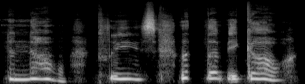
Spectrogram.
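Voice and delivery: very high, stammering plea; acted scared young woman; frightened pleading. A narrator's reading. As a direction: beg to be released, pitch way up. Frightened girl pleading when grabbed.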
